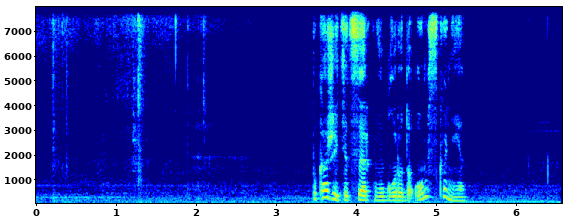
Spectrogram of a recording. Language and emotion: Russian, neutral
